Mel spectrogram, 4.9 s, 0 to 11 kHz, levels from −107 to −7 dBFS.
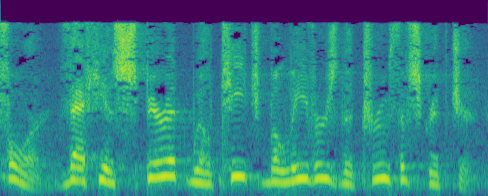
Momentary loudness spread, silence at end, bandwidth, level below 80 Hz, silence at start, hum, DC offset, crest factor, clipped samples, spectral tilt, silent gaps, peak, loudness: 13 LU; 0.1 s; 8.2 kHz; -60 dBFS; 0 s; none; under 0.1%; 20 dB; under 0.1%; -2.5 dB/octave; none; 0 dBFS; -19 LUFS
